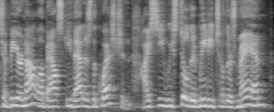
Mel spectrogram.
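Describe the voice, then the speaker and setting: A man's voice: medium pitch, animated, normal speed, pushed and bright. A man playing a blustering, hot-tempered knight in a pompous mock-Shakespearean dramatic recitation. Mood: indignant, heated. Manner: declamatory, pompous, emphatic.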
